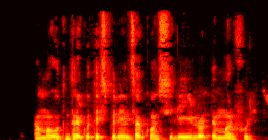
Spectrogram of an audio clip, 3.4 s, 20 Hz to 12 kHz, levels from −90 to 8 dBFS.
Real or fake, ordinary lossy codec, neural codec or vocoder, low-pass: real; AAC, 64 kbps; none; 10.8 kHz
